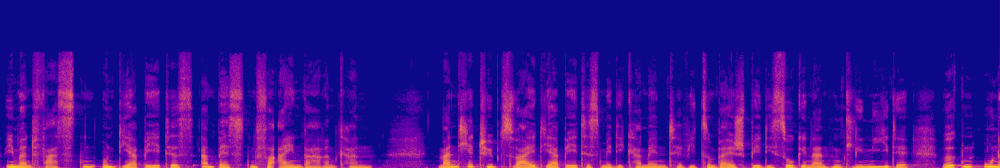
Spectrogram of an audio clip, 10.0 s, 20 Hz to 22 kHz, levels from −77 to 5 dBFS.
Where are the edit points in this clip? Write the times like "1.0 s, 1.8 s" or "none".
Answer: none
